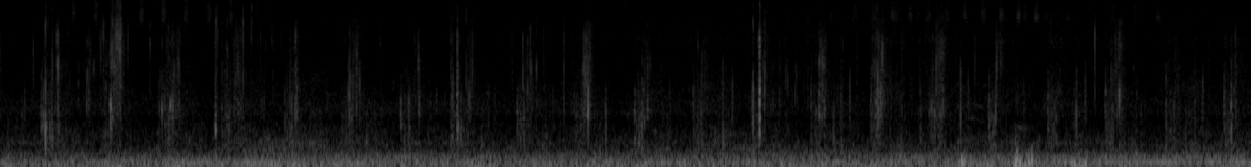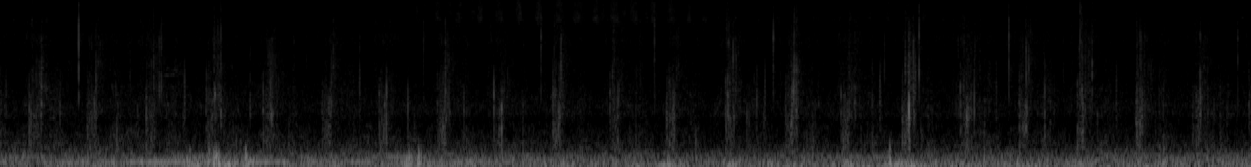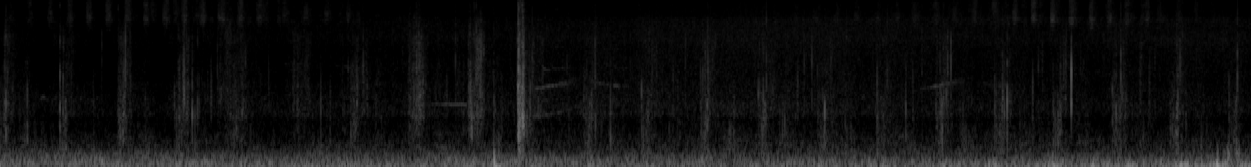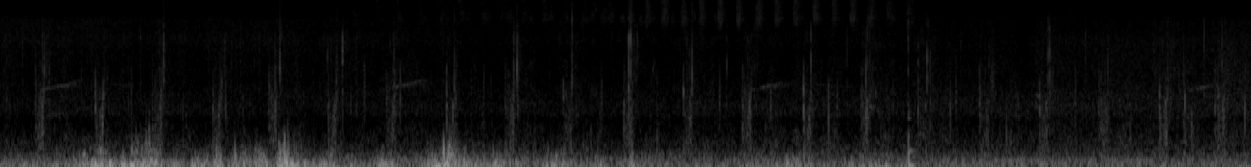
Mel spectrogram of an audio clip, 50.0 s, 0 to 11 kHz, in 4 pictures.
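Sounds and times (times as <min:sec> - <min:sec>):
footsteps on gritty asphalt: 0:00.0 - 0:50.0.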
